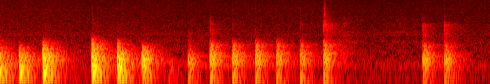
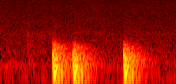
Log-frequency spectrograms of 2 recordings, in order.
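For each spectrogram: First: drywall ceiling solid over joist. Second: hollow drywall ceiling between joists.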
